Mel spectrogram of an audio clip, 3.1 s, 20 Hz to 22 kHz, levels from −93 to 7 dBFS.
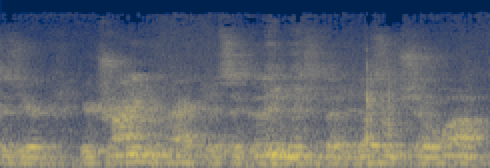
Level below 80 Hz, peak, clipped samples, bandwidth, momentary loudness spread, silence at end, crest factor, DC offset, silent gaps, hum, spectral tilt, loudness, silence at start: -42 dBFS; -4 dBFS; under 0.1%; 16.5 kHz; 6 LU; 0 s; 16 dB; under 0.1%; none; none; -5.5 dB/octave; -20 LUFS; 0 s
